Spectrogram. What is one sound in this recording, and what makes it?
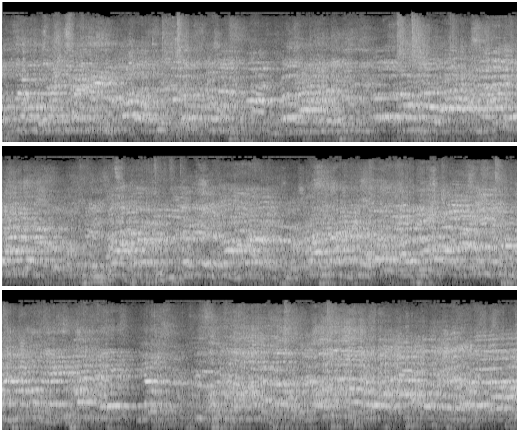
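Gloved punches land with dull thuds.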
